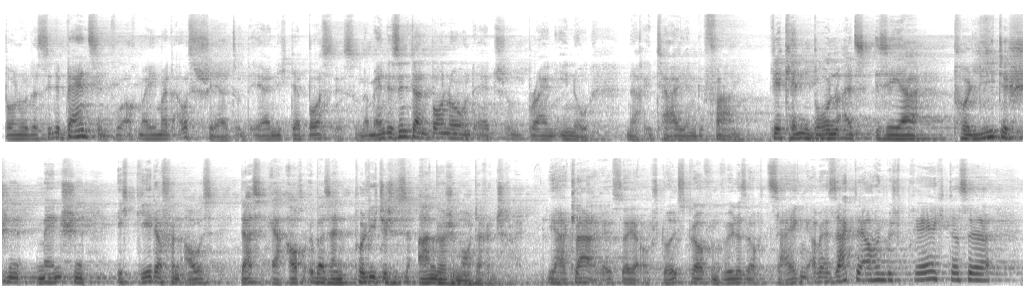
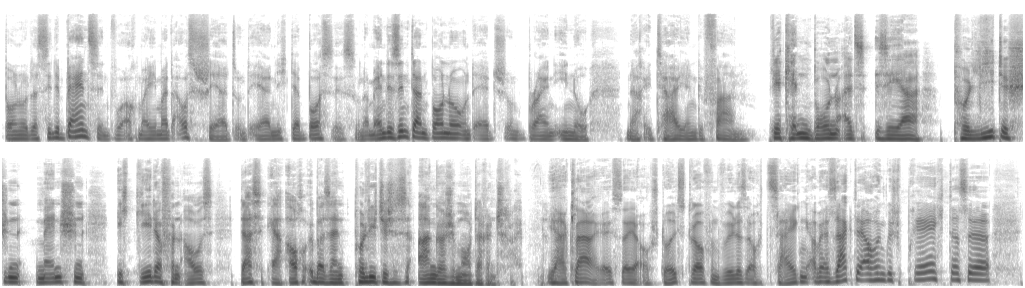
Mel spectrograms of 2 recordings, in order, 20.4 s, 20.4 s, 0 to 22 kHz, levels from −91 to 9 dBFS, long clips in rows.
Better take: second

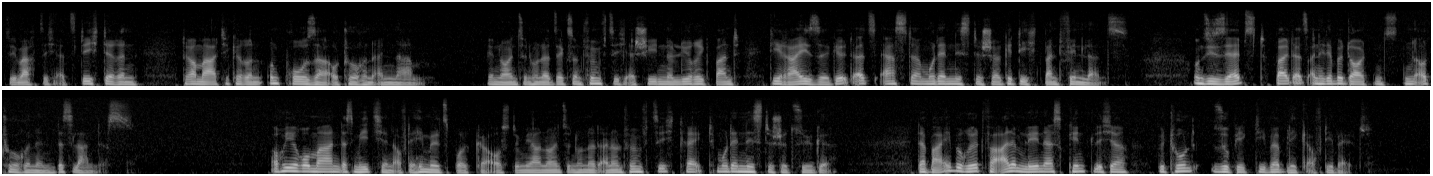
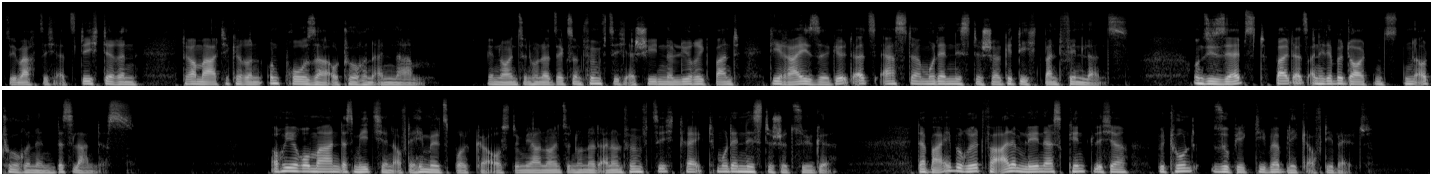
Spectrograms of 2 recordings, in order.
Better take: second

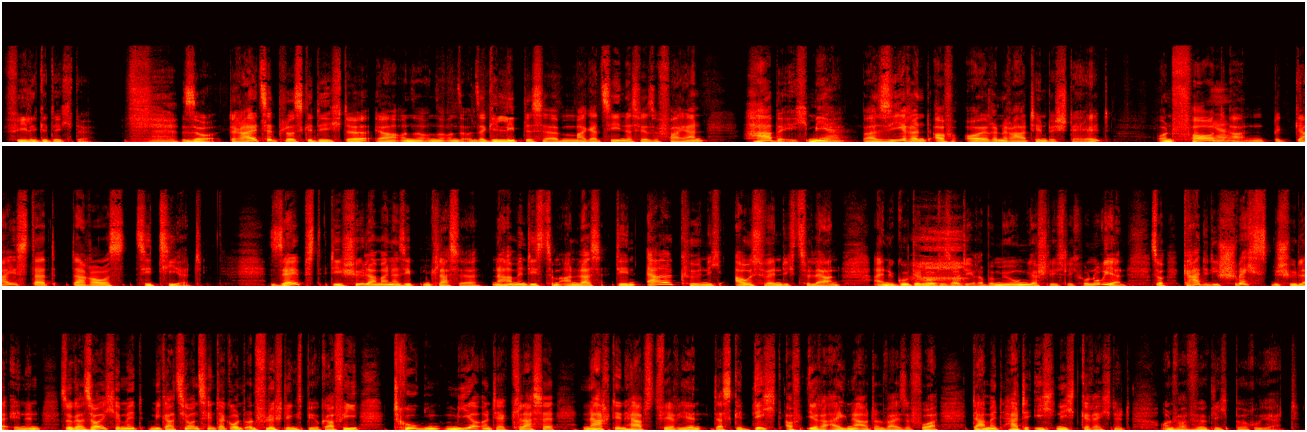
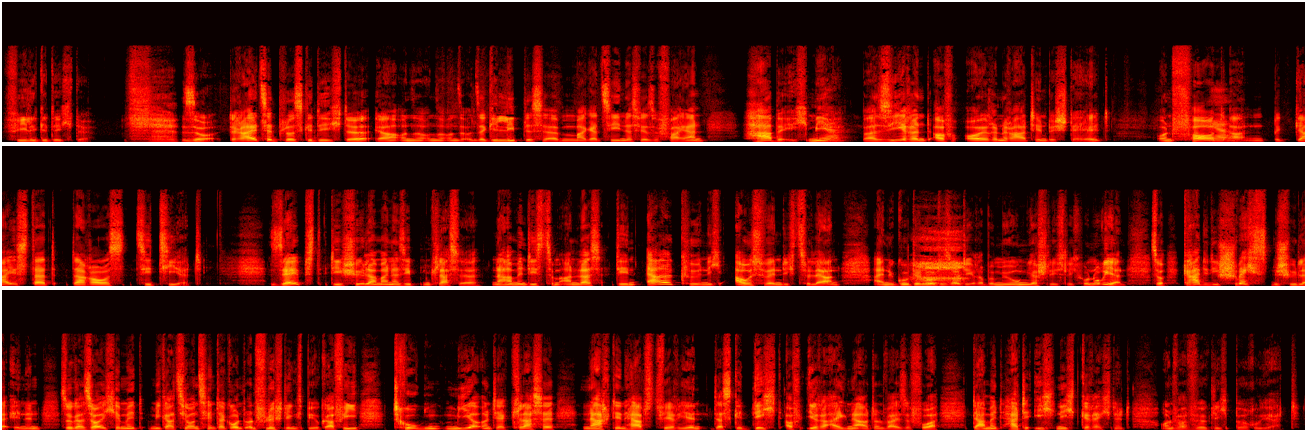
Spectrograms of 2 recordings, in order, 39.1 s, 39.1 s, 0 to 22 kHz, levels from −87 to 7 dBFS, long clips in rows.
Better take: first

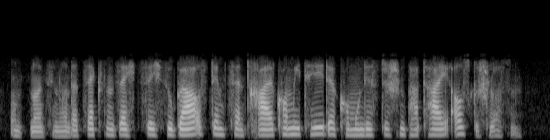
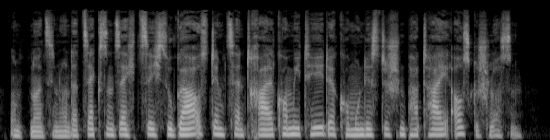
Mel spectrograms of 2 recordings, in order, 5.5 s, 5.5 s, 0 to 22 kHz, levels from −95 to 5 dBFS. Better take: second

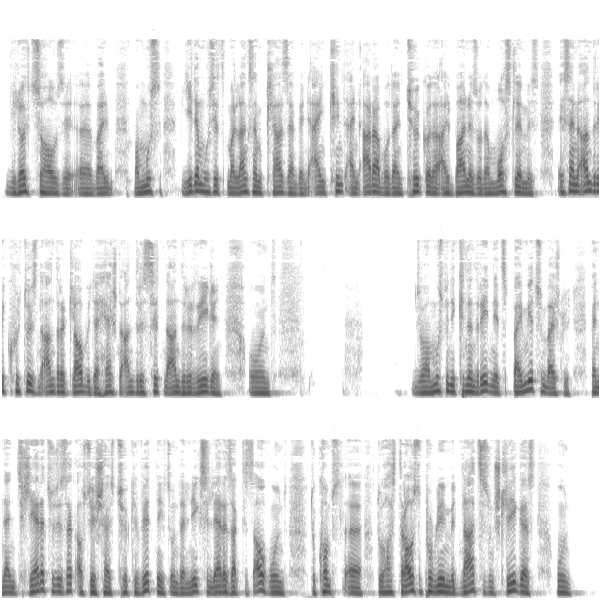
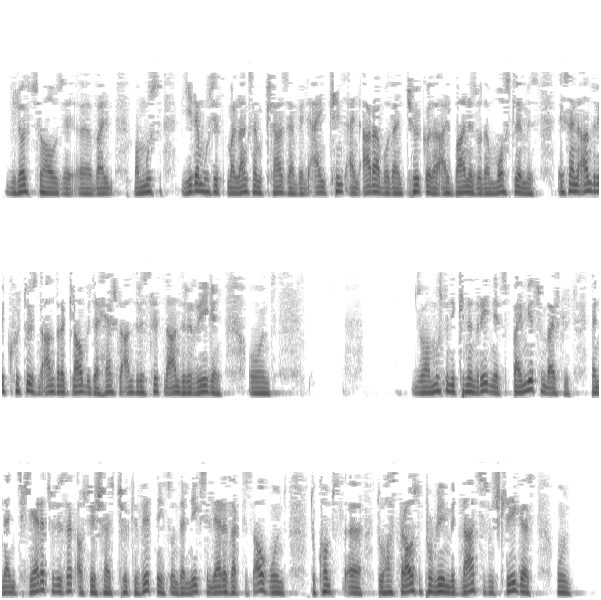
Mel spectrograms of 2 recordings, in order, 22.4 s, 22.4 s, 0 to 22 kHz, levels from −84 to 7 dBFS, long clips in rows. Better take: first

